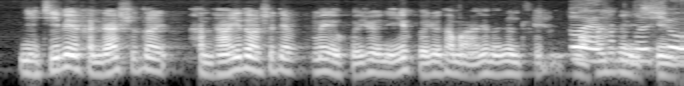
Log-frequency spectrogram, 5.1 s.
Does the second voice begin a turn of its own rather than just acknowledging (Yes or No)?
Yes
